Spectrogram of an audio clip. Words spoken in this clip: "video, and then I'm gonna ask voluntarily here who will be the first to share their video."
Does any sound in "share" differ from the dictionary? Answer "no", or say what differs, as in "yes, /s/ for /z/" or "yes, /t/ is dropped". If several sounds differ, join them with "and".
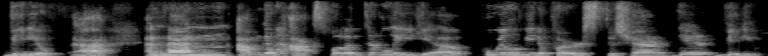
no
